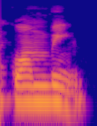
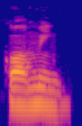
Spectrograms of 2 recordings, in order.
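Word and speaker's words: combing: इसका जो कॉमिंग हम मैं प्रोनाउंस कर रही हूं। क्योंकि इसका सही प्रोनाउंस कॉमिंग ही है। लेकिन इसका अगर हम इसके तरह से बोलना कॉम्बिंग कॉम्बिंग नहीं होगा। यह कॉमिंग सी ओ एम बी आई एन जी कॉमिंग।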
